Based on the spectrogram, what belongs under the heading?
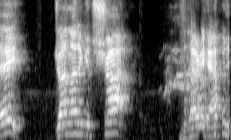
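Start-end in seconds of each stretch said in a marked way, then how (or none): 0.0-1.9 high, raised hollering yell. Retelling a movie scene where a character shouts from a roof: imitating someone yelling. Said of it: "yelling at all the people below him".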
